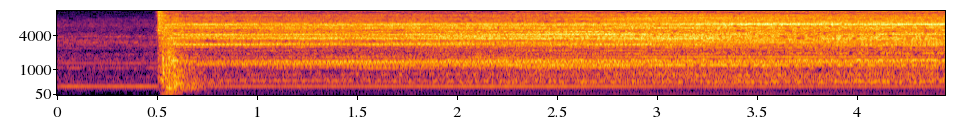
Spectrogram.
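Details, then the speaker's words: 1965 DeWalt radial arm saw GA 5 hp three-phase motor, frame 573, before rebuild: starts and runs with steady high, slightly gritty hum and fine ringing tones, suspected worn bearings; new bearings on hand for rebuild. "we're going to test around it first see what it sounds like before I rebuild it have the bearings in stock see how this sounds when it runs"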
